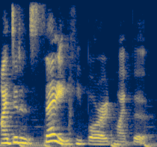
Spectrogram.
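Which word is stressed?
say. The stress falls on the word 'say'. Something else was said instead. "I said something else"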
